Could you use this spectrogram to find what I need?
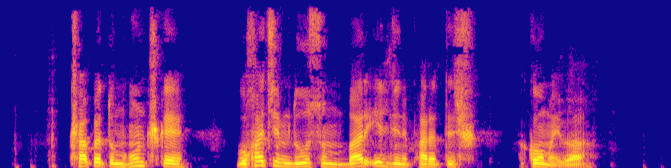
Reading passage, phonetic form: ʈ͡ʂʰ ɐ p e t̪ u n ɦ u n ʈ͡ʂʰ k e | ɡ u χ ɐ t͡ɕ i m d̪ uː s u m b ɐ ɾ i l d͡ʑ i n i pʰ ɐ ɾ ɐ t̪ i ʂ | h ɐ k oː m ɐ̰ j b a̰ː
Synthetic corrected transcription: ʈ͡ʂʰ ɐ p e t̪ u m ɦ u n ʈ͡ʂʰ k e | ɡ u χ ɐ t͡ɕ i m d̪ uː s u m b ɐ ɾ i l d͡ʑ i n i pʰ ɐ ɾ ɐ t̪ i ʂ | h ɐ k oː m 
